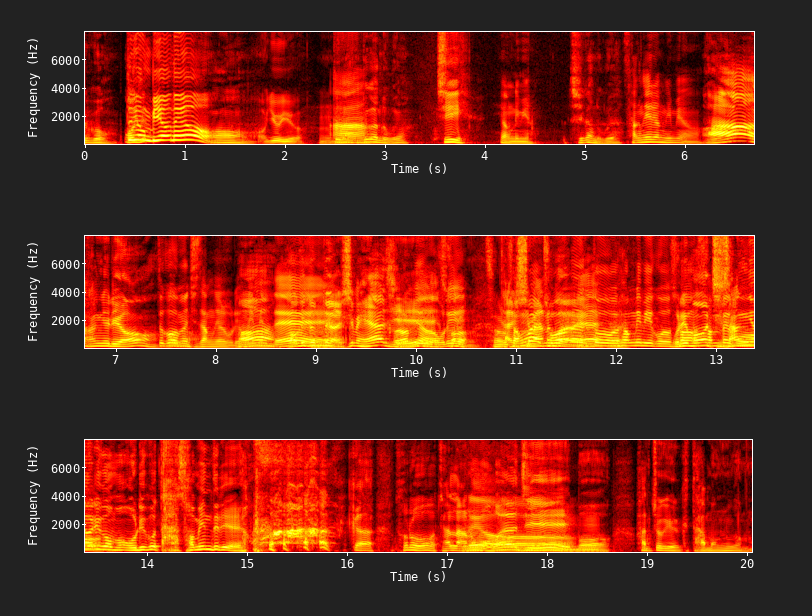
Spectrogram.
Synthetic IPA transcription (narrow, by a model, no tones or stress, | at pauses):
iɡot͈ɯjʌŋmianejoʌ | at͈ɯɡanoɡujo | t͡ɕi | çʌŋɲimjo | t͡ɕiɡanoɡujosʰaŋɲʌɾjʌŋɲimijo̰asʰaŋɲʌɾijot͈ɯɡʌomjʌnt͡ɕisʰaŋɲʌɾuɾiadeʌɡiɯojʌɭɕ͈imihe̞jad͡ʑiouɾi | kaaɯnɡʌnɯnoçjʌŋɲimiɡouɾimʌt͡ɕisʰaŋɲʌɾiɡomwʌuɾiɡotasʰʌmindɯɾiejo | kɯik͈a | sʰʌɾot͡ɕaɭːaɾooʌjad͡ʑimwʌ | hant͡ɕ͈oɡiːɾʌkʰetamʌŋnɯnɡʌmʌ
